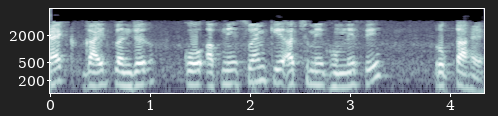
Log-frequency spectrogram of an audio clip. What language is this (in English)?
Hindi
